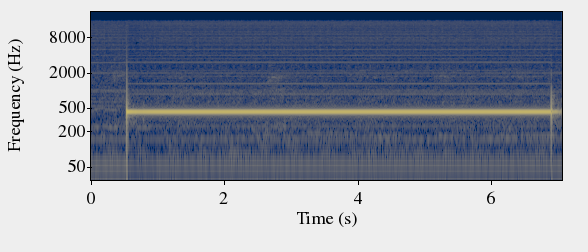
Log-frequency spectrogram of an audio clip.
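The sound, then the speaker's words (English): A pure sine-wave tone at the note A, with no overtones: a single steady, unwavering pitch that starts abruptly, holds evenly for about six seconds, then cuts off. “See, that's called a pure sine wave, and all the other harmonics over it and under it have been stripped away.”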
